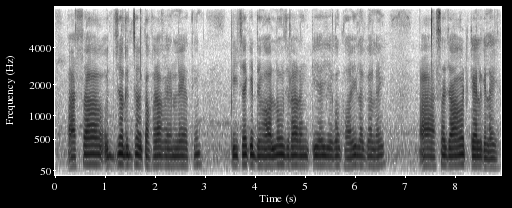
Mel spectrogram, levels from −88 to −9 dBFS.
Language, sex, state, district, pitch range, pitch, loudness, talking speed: Hindi, male, Bihar, Muzaffarpur, 115-125 Hz, 120 Hz, -19 LUFS, 135 wpm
